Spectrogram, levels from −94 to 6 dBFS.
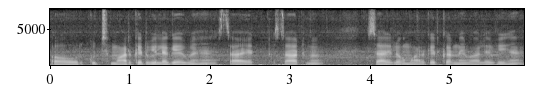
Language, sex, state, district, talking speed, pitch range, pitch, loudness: Hindi, male, Bihar, Gaya, 180 wpm, 85-90 Hz, 85 Hz, -21 LUFS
